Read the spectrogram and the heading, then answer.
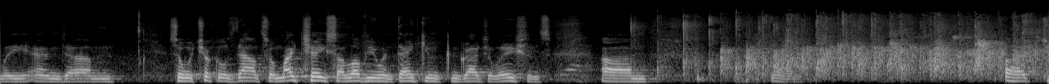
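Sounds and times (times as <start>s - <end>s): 
speech: 0.0s - 8.2s, 10.0s - 10.4s
smattering of applause: 6.3s - 10.4s.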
